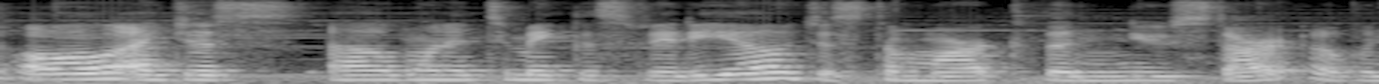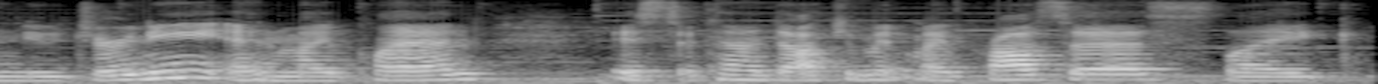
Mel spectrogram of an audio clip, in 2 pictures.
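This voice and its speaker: A sleep-deprived woman with a raspy voice, chatting excitedly in a casual vlog. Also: on the low side. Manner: excited, rambling, laughs often. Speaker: vlogger.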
